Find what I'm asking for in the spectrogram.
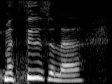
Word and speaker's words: Methuselah: So, Methuselah, the oldest man in the Bible, died at what age? How do you say his name? Methuselah.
